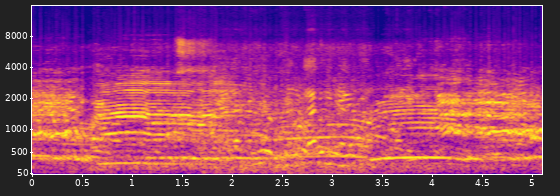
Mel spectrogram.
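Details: Sahiwal bull calves at Raniganj cattle market, Dinajpur, on 15 August 2024: long, steady low moos that overlap and hold for several seconds, one ending in a slight rise, over dense crowd chatter and traffic noise.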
